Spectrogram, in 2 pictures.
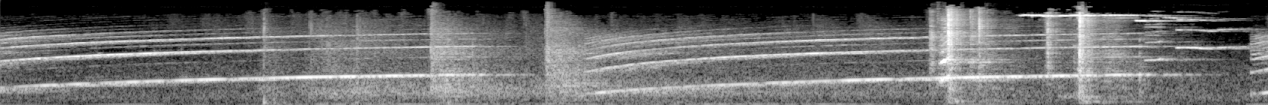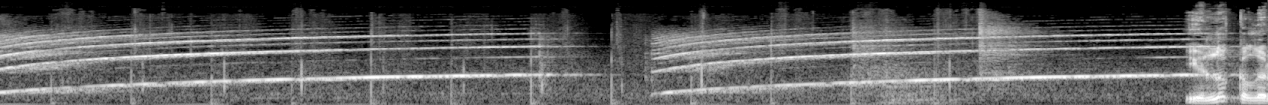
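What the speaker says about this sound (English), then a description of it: "please turn off that alarm since that's your job" A wailing alarm in the video game Life Is Strange sweeps upward again and again in long rising tones, repeating steadily, loud and close, with a few brief clicks and knocks between the cycles.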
